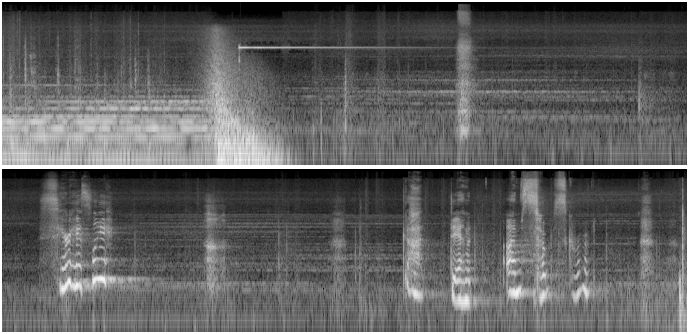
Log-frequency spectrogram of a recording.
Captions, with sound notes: (gentle music) (beep) - Seriously? God dammit, I'm so screwed.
